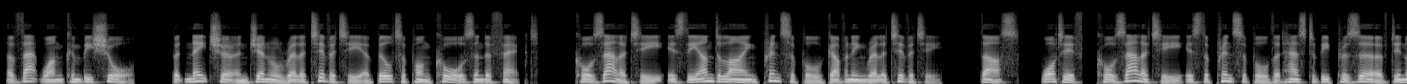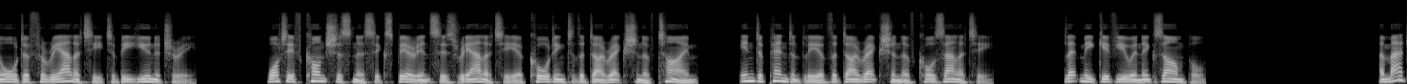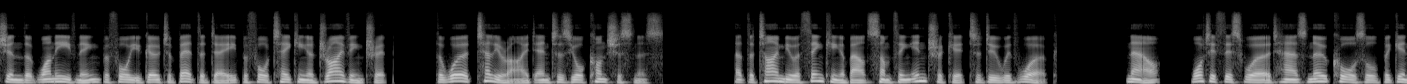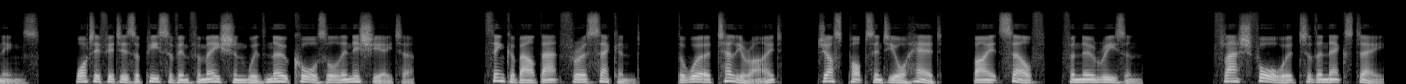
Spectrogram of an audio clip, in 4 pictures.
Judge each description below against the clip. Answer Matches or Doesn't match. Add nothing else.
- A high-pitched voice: Doesn't match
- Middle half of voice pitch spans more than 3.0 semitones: Matches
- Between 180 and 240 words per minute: Doesn't match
